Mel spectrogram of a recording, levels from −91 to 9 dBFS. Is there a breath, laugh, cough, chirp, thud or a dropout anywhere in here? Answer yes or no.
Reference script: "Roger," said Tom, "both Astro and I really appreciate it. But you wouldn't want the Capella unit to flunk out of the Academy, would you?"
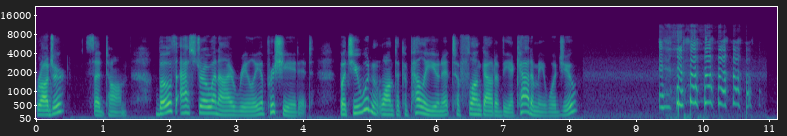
yes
